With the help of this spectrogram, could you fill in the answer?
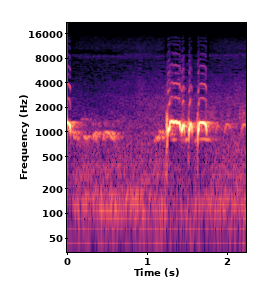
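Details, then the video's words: Brief phrase of three or four punchy coos from a local zebra dove at a homemade trap, following a soft low cooing from another dove. "Perkutut Lokal Gacor"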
